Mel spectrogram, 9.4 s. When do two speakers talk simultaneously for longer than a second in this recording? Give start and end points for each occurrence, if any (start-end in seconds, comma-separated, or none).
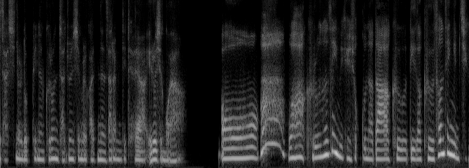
none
